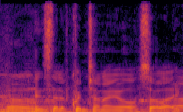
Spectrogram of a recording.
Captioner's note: formal speech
